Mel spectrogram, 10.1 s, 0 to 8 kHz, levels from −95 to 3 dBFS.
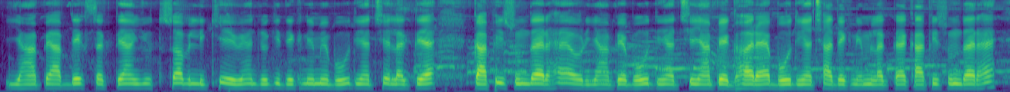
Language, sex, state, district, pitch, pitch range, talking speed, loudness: Hindi, male, Bihar, Jamui, 140 Hz, 140-145 Hz, 250 wpm, -20 LUFS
